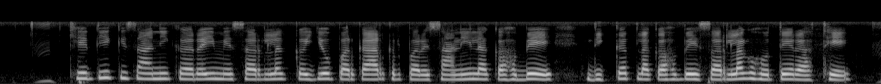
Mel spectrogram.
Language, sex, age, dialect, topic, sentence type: Chhattisgarhi, female, 46-50, Northern/Bhandar, agriculture, statement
